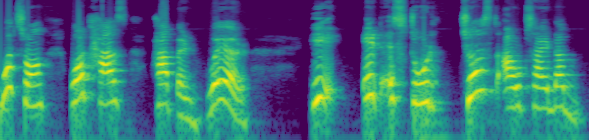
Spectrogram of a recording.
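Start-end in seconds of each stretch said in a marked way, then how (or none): none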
